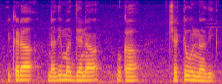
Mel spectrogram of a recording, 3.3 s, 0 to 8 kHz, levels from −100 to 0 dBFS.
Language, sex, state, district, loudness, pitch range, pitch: Telugu, male, Telangana, Hyderabad, -16 LUFS, 140-155 Hz, 145 Hz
